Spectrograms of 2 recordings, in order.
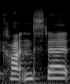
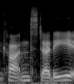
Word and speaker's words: Kottenstette: the family pronounces it cotton steady and we're just part of the half of the family that pronounces it cotton steady but I like cotton steady because it rhymes with like Mom's spaghetti yeah and stuff like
